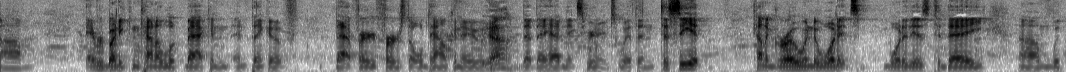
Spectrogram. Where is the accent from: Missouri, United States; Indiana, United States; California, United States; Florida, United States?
Florida, United States; Ormond Beach; now in St. Petersburg, United States; I grew up in Ormond Beach on the East Coast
